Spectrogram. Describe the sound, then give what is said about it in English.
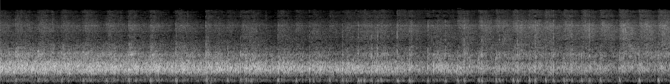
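Dozens of rapid gunshots, not target practice, crackle close by police officers on patrol in a dense, nearly continuous barrage, steady and loud across the whole stretch with a heavy rumbling wash behind the sharp reports and no voices. “Officers appear to be confused until they figure out it's not target practice and gunfire is close by.”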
